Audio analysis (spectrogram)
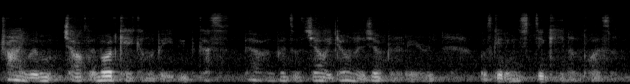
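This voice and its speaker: Noticeable background noise sits behind talking that runs at a fairly quick pace. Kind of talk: audiobook-style reading of a children's book, ASMR whisper reading. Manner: whispered.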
